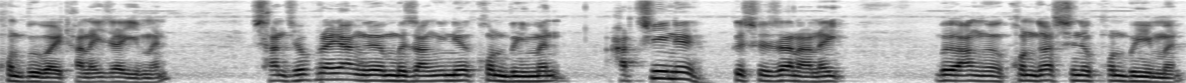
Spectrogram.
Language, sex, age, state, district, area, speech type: Bodo, male, 60+, Assam, Kokrajhar, rural, spontaneous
